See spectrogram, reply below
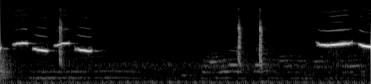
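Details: Female white-rumped shama calling to provoke male song: a quick run of clear whistled notes alternating high and lower, a pause with faint clicks, then a long steady whistle.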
